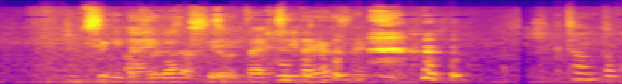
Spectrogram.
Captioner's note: laughs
